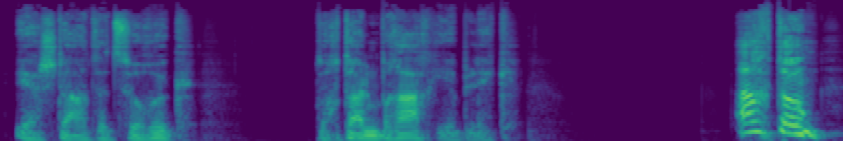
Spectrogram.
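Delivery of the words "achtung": loud, high shriek of warning. Acted. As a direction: scream the warning. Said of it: "kreischte Tamara".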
